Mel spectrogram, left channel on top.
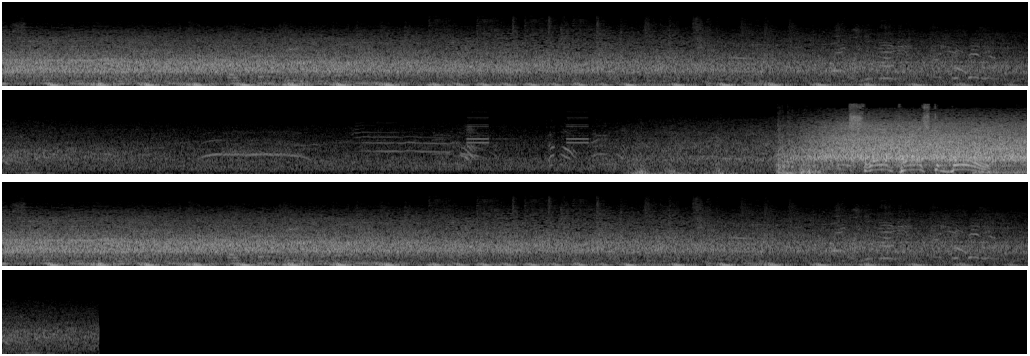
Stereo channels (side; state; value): right; drops out; at 11.2 s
